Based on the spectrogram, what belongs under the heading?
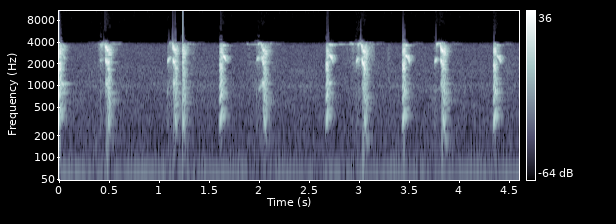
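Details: Two adult peregrine falcons meeting at Wałbrzych, Poland, 11 September 2022; spaced single and doubled harsh, scratchy notes, with pauses of about half a second between them, quieter than the earlier chatter.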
